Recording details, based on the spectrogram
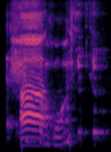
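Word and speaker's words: Fenghuang: Feng Huang? That's how it's pronounced.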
